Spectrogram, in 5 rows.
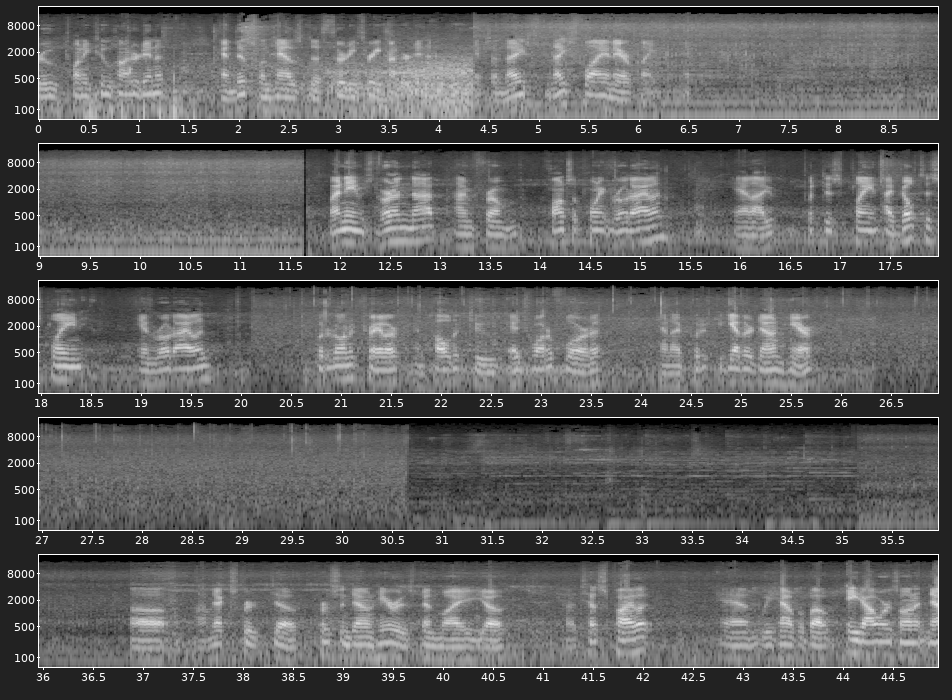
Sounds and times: Speech: 0:00.0 - 0:06.3, 0:11.9 - 0:15.3, 0:16.0 - 0:19.7, 0:20.8 - 0:23.6, 0:24.2 - 0:25.8, 0:36.9 - 0:42.1, 0:42.8 - 0:44.9
Music: 0:30.7 - 0:35.2.

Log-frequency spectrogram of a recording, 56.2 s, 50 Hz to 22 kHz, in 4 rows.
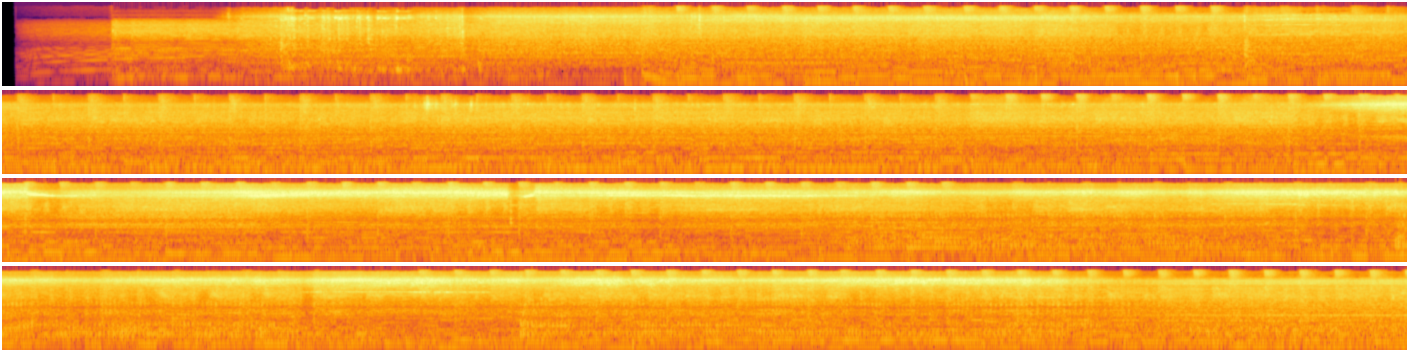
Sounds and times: Music: 0:00.0 - 0:56.2
Engine: 0:02.2 - 0:56.2
Outside, rural or natural: 0:02.3 - 0:56.2.

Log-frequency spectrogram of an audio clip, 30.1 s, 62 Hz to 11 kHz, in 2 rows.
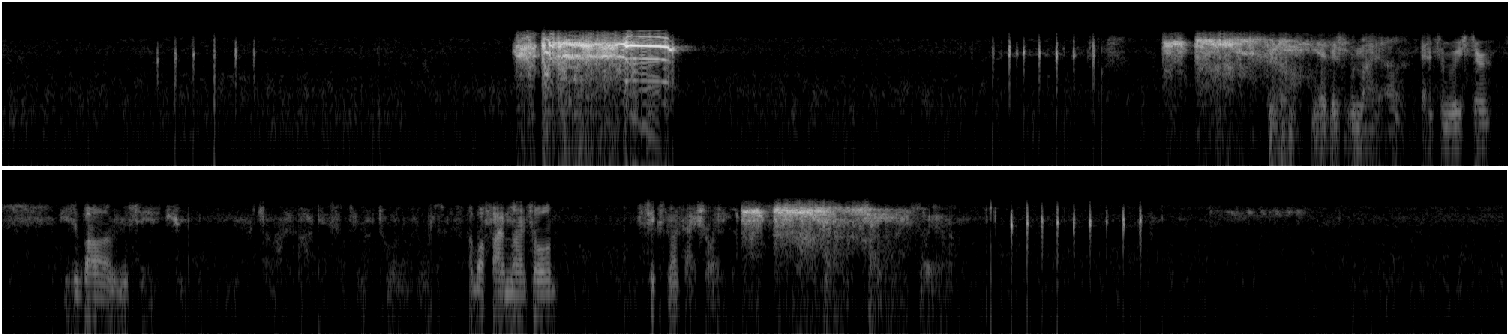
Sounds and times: Speech: 0:13.1 - 0:15.0, 0:15.6 - 0:16.9, 0:19.7 - 0:20.7, 0:21.4 - 0:22.4, 0:24.2 - 0:24.6.

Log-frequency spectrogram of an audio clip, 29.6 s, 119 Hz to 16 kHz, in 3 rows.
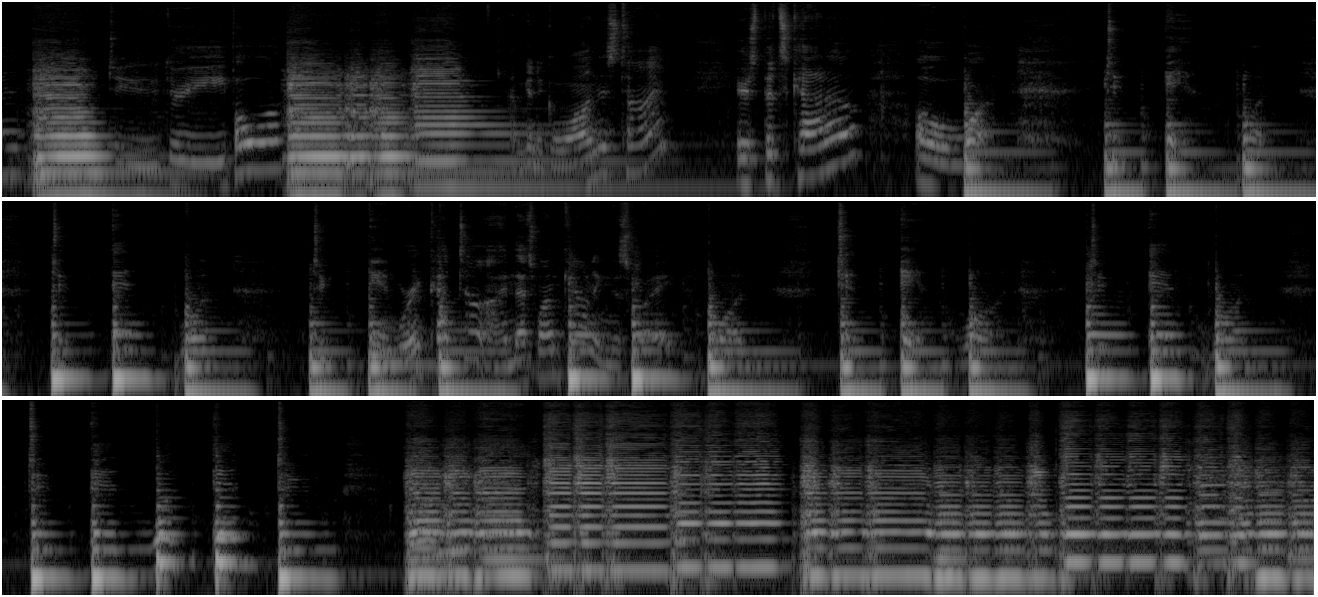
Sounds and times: Cello: 0:00.0 - 0:05.4, 0:07.2 - 0:29.5.

